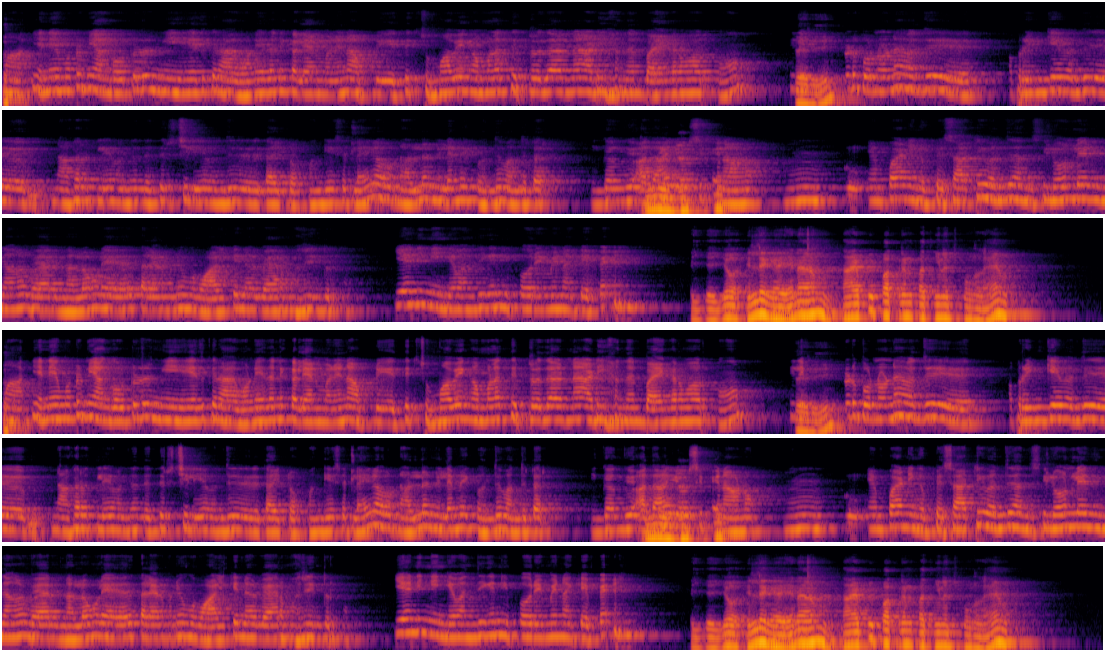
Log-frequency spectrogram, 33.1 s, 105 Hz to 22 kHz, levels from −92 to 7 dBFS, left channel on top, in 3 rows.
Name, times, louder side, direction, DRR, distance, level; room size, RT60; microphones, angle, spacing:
voice 1, 0.0-7.4 7.9-8.0 8.4-9.7 10.1-16.5 16.9-18.5 18.8-19.2 19.7-25.6 26.0-28.4, right 2 dB, 50° right, 7 dB, 0.8 m, -29 dB
voice 2, 7.9-8.3 17.4-17.9 18.1-18.3 19.5-19.6 28.9-32.1, equal, 5° left, 4 dB, 0.5 m, -23 dB
8.0 x 6.6 x 7.6 m, 1.0 s
head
